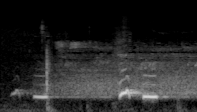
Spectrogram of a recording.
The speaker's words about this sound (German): Das ist der mit Sprachfehler. Da kommt es nämlich dreimal. Dreimal Kuckuck.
